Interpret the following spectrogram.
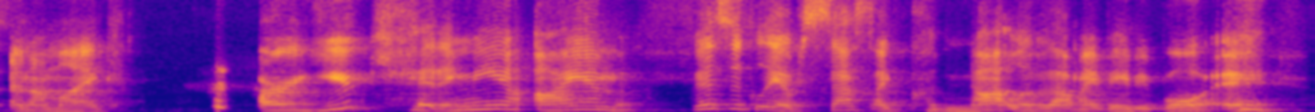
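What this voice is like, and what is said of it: Loud, emphatic speaking. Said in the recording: “saying this loudly like this”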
